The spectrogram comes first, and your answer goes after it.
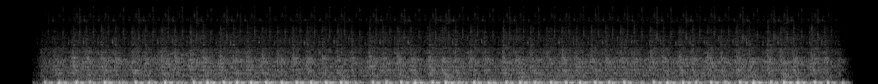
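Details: Yamaha YBR125 CV carburettor with the idle mixture screw turned right from a 2.5-turn base, reducing fuel. Low, uneven single-cylinder idle with stumbling pulses that keep dipping, close to stalling: idle mixture too lean.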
